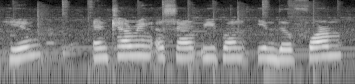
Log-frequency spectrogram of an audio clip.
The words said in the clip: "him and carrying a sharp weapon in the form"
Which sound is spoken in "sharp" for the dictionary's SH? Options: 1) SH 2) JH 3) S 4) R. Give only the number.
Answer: 3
